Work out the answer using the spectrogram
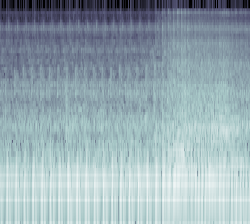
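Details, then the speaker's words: Late-model Suzuki Titan that would stall or stutter when revved with a weak battery, now on a new battery: steady idle then smooth clean revving to high rpm; rectifier suspected if stuttering returns with battery disconnected. "Tes gas berhati teman teman-teman ya bertin tangan saya saat ngegas ya jadi enggak ada suara deg deg deg deg deg jadi kayak telah minyak ya kayak motor itu enggak mau jalan sama"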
